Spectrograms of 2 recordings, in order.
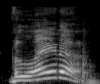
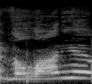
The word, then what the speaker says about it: Valaina: Valaina is who we're looking for, folks. Valaina. Elena. Yeah. Did And you just say Valania?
